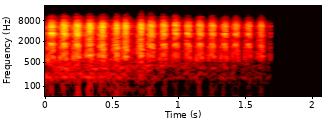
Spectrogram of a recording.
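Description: A young woodpecker calling: a fast, evenly repeated run of short high notes. It fades and stops abruptly about 1.7 seconds in.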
